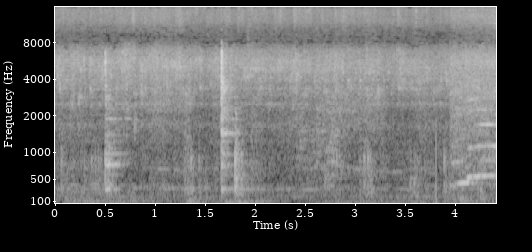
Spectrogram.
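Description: Water simmering in a pan for upma, a steady bubbling sizzle with occasional clinks and stirring taps, close and moderately loud.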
